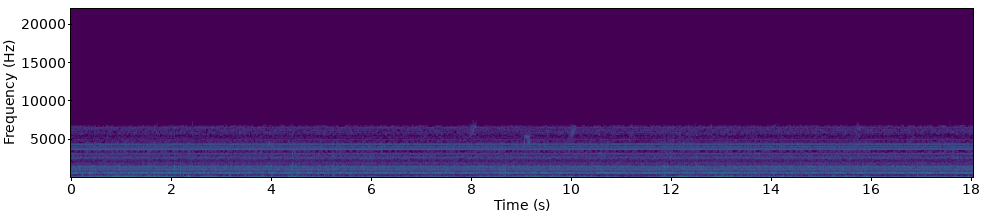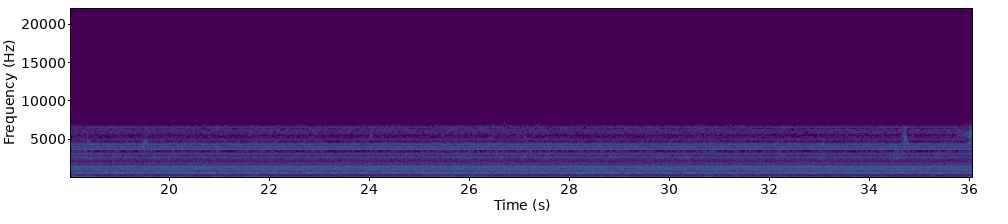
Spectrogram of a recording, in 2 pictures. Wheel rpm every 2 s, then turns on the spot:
0, 0, 0, 0, 0, 0, 0, 0, 0, 0, 0, 0, 0, 0, 0, 0, 0, 0.
none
